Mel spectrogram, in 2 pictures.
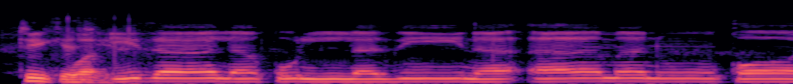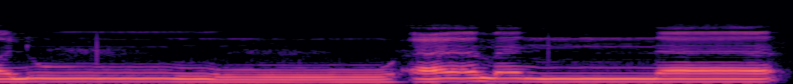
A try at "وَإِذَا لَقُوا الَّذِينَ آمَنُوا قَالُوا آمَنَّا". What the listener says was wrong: ادھر تھوڑا سا آپ نے کھینچا ہے.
